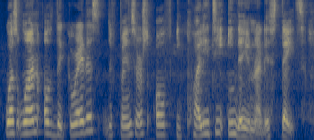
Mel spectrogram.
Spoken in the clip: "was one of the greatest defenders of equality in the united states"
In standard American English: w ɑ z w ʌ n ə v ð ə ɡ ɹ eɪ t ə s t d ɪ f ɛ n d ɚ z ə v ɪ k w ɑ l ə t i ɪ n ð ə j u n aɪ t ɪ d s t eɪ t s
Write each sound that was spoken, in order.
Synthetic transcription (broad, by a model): w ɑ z w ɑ n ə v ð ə ɡ ɹ eɪ t ə s t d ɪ f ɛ n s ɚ s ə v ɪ k w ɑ l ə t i ɪ n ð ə j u n aɪ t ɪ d s t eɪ t s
